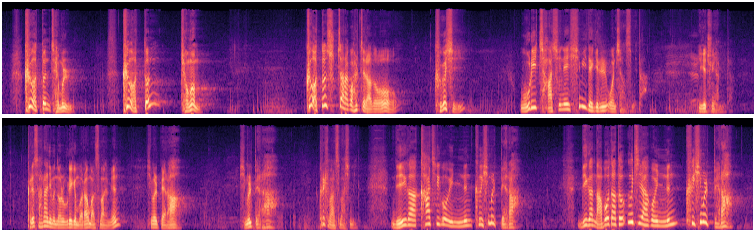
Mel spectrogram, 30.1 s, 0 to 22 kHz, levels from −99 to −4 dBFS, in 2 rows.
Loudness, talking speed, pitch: -16 LUFS, 225 characters per minute, 165 Hz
